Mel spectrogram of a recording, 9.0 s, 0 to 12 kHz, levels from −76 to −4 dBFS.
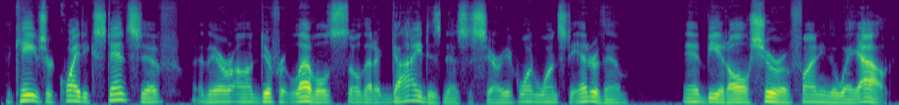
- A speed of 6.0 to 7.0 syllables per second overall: Yes, 6.2 syllables/s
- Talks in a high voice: No, low, 120 Hz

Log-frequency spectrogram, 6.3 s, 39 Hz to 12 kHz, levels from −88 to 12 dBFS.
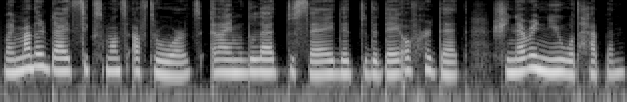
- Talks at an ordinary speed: No, fast, 230 wpm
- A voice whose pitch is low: No, high, 215 Hz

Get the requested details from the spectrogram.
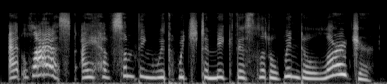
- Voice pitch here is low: No, very high, 300 Hz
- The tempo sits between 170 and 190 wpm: No, average, 200 wpm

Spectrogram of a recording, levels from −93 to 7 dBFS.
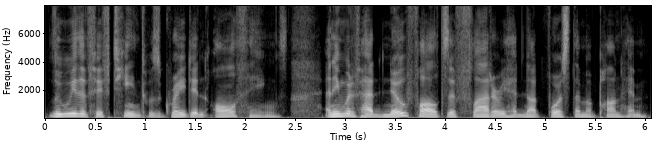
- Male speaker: Yes, male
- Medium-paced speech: No, fast, 230 wpm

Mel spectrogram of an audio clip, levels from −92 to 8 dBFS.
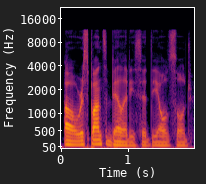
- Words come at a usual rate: Yes, average, 150 wpm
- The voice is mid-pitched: No, very low, 95 Hz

